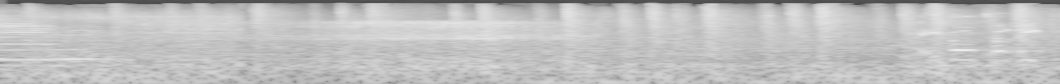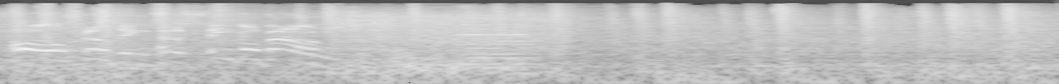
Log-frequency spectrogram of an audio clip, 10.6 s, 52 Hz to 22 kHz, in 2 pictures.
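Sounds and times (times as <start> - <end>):
locomotive horn note: 0.0 - 0.8, 7.6 - 8.3
locomotive roaring: 0.0 - 10.5
speech: 5.6 - 7.4.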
